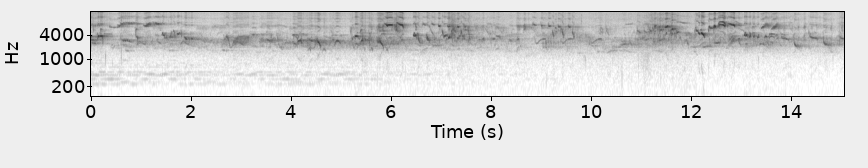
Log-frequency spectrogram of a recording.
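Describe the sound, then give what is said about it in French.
A dense chorus of many birds singing at once at sunrise on the mountain slopes of Cagia, overlapping chirps and trills filling the air continuously at moderate loudness, with no voices present. “Les oiseaux, une myriade d'oiseaux chantent ses gousilles.”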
